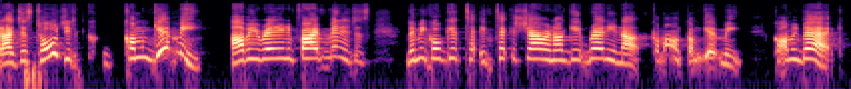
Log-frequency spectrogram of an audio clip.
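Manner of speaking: high, loud taunting dare; high mocking dare to a scam caller. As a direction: challenge him to come and get you.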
